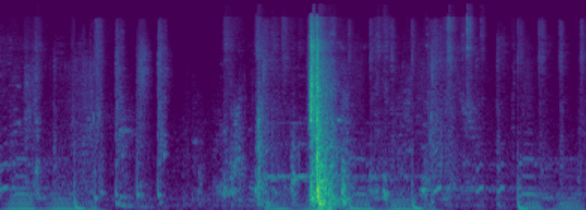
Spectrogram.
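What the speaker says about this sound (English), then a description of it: "I'm going to shut the door" A door is pushed shut with a single sharp thud, near and loud, amid soft shuffling and handling noises.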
